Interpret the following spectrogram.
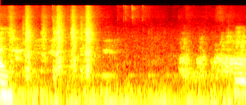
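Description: A quick run of sharp computer mouse clicks in the first second and a half, as keys are pressed on an on-screen calculator emulator, then faint low background sound.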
